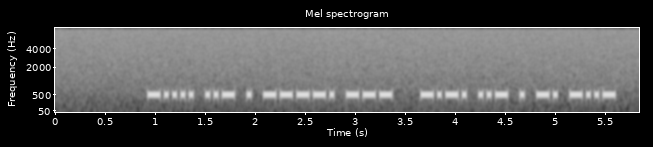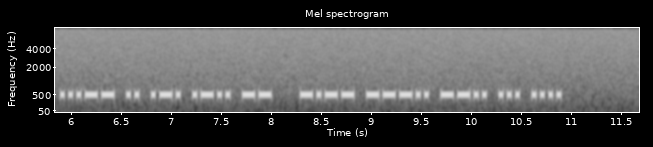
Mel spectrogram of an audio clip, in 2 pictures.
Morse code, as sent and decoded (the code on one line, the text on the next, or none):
-.... ..- . ----. --- / -.-. ..- . -. -..- / ...-- .. .-. .-.. -- / -.-- ---.. --.. ... ....
6UE9O CUENX 3IRLM Y8ZSH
